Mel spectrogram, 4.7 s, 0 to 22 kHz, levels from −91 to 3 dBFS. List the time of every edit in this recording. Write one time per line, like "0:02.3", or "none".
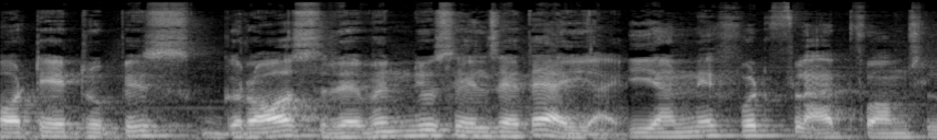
0:03.1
